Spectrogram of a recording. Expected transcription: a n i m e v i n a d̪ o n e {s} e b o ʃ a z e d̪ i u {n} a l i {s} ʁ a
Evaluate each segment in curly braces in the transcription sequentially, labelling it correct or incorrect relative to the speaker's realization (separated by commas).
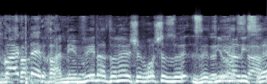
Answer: incorrect, correct, correct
